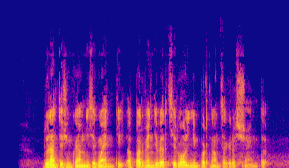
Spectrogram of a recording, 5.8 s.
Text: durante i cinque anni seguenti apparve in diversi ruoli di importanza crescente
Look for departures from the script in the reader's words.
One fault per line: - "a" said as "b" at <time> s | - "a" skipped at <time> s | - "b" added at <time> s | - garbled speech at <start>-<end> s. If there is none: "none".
none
